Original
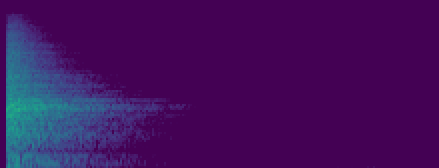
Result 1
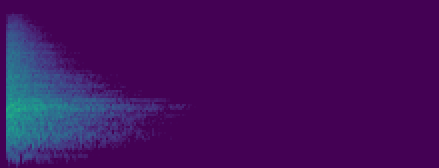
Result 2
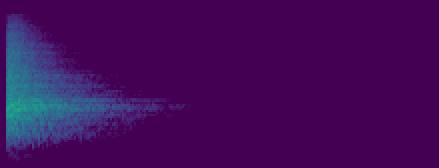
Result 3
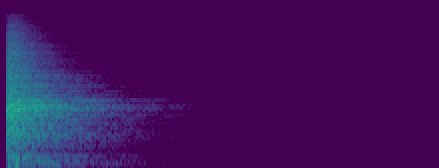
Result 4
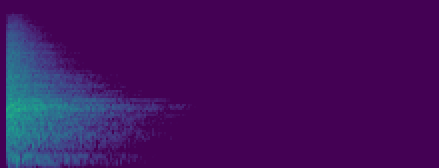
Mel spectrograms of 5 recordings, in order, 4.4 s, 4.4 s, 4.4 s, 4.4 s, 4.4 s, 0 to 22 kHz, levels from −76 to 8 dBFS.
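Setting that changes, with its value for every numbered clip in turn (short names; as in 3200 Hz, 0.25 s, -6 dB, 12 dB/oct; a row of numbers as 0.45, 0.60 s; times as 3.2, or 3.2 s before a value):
HPF, cutoff: 450, 1300, 41, 120 Hz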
